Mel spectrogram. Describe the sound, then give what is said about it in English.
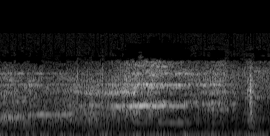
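A car pulls over with its tires skidding and squealing loudly against the road for about three seconds, ending with a short sharp knock as it comes to a stop. No one speaks. “They're driving alongside, Shadow. Do as you're told, Dr. Heath. Hold over there”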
